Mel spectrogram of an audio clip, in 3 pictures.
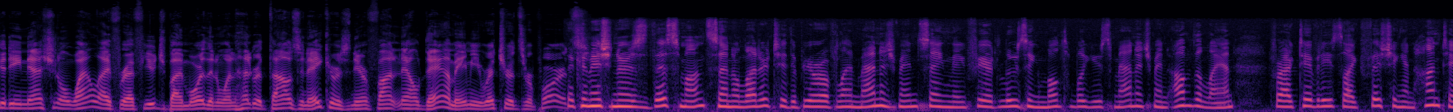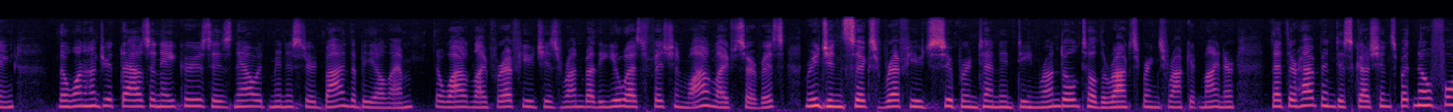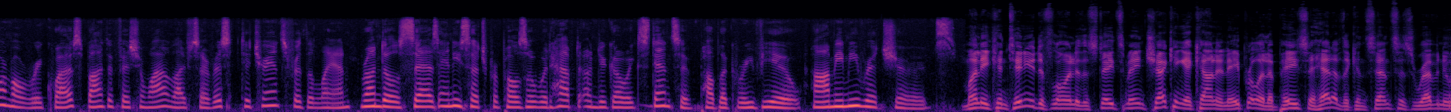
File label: wyoming radio news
